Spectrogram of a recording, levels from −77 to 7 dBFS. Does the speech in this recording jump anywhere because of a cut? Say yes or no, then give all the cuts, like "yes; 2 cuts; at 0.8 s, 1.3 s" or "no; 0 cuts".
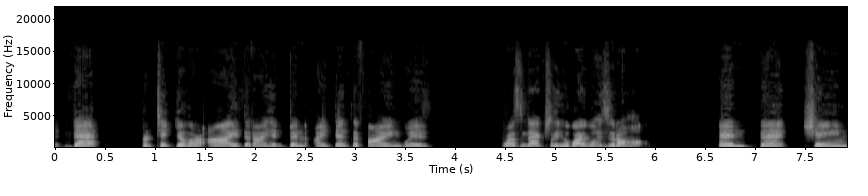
no; 0 cuts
